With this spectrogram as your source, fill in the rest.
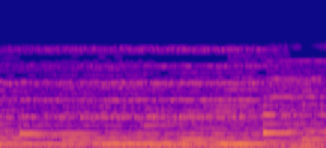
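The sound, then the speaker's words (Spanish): An orchestra from Vitoria-Gasteiz, Spain, plays a sustained, harmonically rich passage with held string tones and shifting chords, steady and moderately loud, with no voices. “Nos vamos hacia Vitoria Gasteiz con esta música que pertenece a la Vitoria Gasteiz Orquestra.”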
